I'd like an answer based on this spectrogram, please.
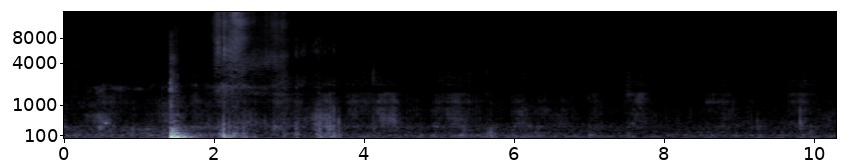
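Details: British Shorthair kittens, five of them with their mother Roxy, purring while feeding indoors on 15 August 2021: a soft, low, steady rumble under a few louder thumps and rustles early on, then quiet continuous purring.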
